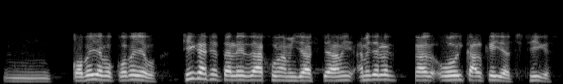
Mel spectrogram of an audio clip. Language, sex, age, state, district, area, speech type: Bengali, male, 30-45, West Bengal, Jhargram, rural, conversation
